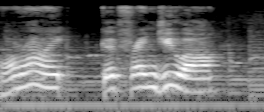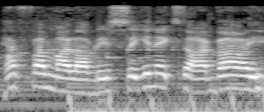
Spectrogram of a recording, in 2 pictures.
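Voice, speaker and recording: A woman with a British accent and medium pitch, an upbeat tone, a very slow pace, and music in the background. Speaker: English teacher. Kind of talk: language lesson to camera. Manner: upbeat, friendly.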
